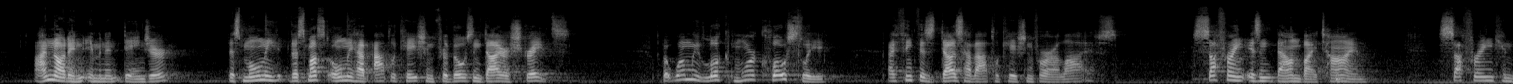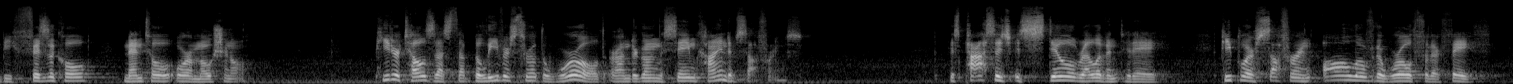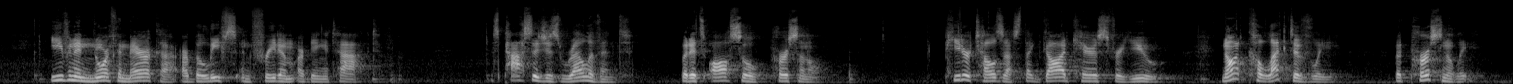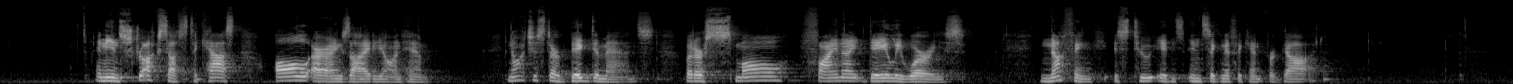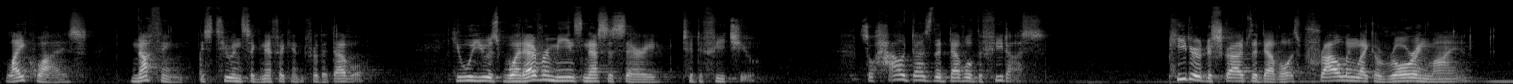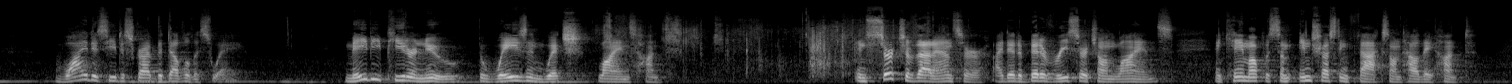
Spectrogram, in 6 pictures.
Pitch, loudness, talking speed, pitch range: 145 Hz, -25 LUFS, 135 wpm, 125-165 Hz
